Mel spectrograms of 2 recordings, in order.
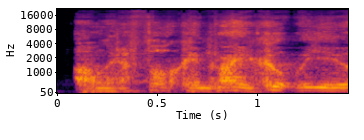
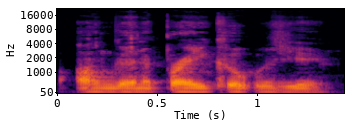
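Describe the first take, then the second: First: It is said in an emotional, erratic way. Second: It is said in a calm, sinister way.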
